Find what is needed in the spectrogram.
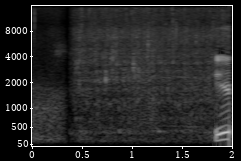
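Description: Faint steady outdoor background hiss, with a brief dropout about half a second in where one recording cuts to another. A man's voice begins at the very end.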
